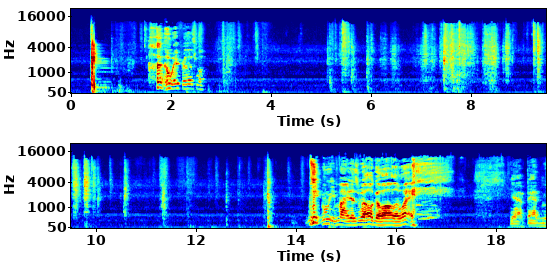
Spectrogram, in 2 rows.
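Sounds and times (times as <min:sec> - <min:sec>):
faint steady hum: 0:00.0 - 0:19.0
sharp knock: 0:00.4 - 0:01.0.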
